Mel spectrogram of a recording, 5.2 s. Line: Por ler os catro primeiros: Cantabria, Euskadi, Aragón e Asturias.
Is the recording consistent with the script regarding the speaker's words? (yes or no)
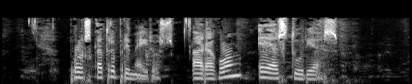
no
